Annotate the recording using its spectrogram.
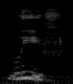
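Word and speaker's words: Leif: my name did I I'm Leaf like the fluttery part of a trees it's spelled like l e i f uh what's your name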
